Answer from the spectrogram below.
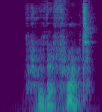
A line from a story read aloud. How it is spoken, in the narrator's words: Caleb muttered, uneasy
